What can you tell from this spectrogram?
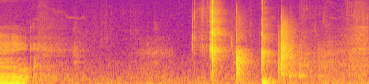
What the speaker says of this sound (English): So I'm just going to cut that to length.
